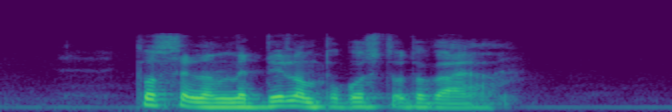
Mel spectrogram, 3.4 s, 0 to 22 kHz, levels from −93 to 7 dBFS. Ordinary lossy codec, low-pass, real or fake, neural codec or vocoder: MP3, 64 kbps; 7.2 kHz; fake; codec, 16 kHz, 4 kbps, FunCodec, trained on LibriTTS, 50 frames a second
